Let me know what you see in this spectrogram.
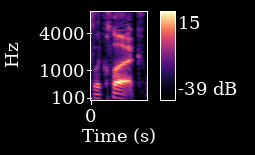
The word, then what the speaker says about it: Leclerc: So he actually says Charles Leclerc when everyone is like, Charles Leclerc.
